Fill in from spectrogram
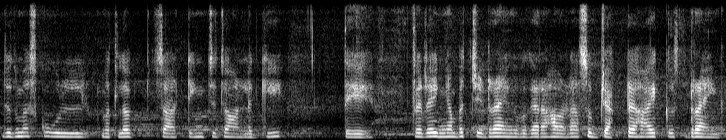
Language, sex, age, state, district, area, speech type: Dogri, female, 18-30, Jammu and Kashmir, Jammu, rural, spontaneous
